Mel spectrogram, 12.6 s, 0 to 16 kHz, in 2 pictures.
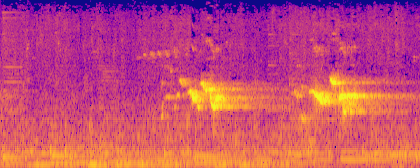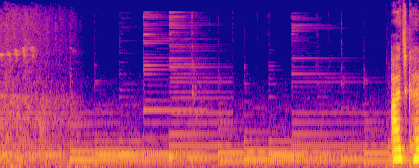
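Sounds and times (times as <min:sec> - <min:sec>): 
birds chirping and twittering: 0:00.0 - 0:07.5
speech: 0:12.2 - 0:12.5.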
